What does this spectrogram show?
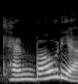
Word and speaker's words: Cambodia: 또 캄보디아의 경우에는 Cambodia 해서 이음절의 강세가 들어갑니다.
